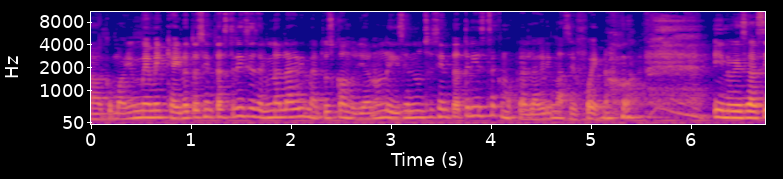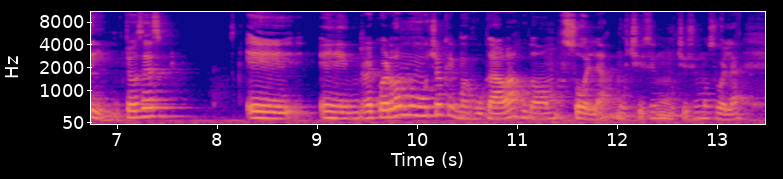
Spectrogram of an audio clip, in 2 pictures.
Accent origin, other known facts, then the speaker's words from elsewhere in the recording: Bucaramanga, Santander, Colombia; yo soy colombiana, eh, para los que no, no saben, soy colombiana, nací en Bucaramanga, Titre fue en, en, Santander, Colombia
